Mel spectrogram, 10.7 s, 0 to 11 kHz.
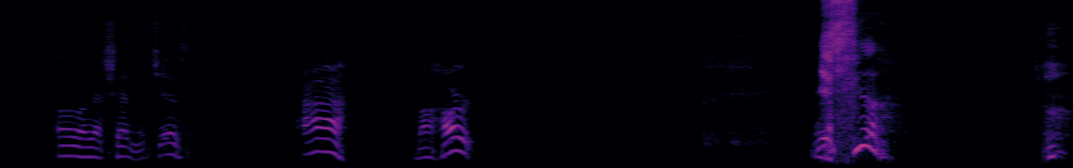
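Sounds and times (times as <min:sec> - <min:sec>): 
speech: 0:00.6 - 0:02.0, 0:03.0 - 0:03.6, 0:04.2 - 0:04.8, 0:08.1 - 0:09.0, 0:10.4 - 0:10.7
sneeze: 0:08.2 - 0:09.0.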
